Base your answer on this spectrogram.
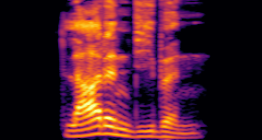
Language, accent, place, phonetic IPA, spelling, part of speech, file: German, Germany, Berlin, [ˈlaːdn̩ˌdiːbn̩], Ladendieben, noun, De-Ladendieben.ogg
- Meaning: dative plural of Ladendieb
